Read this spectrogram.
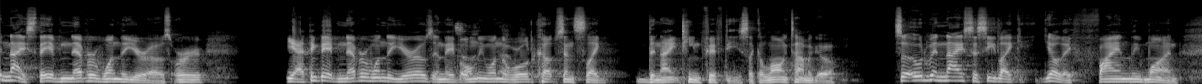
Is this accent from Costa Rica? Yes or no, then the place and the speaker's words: yes; Costa Rica; my home country, Costa Rica.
